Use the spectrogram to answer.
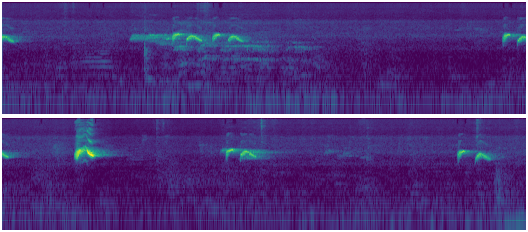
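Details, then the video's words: Red-whiskered bulbul female calling to excite a wild-caught male to sing and fight: short bright hooked notes in little groups, repeated at intervals of roughly one to two seconds over a quiet background. "Chào mào hót tiếng mái kích bổi"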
